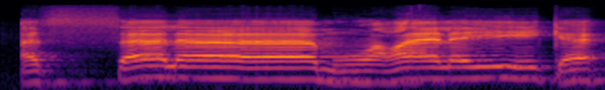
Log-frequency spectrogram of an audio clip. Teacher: عین کو گلے سے ادا کرنا ہے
